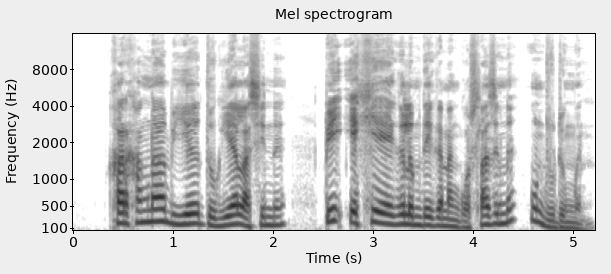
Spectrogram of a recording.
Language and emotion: Bodo, disgusted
